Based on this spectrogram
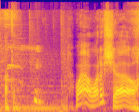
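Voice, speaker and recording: A man's voice: on the low side, moderate pace, a little mellow, soft background music. A man hosting a comedy podcast, improvising chat and mock interviews with a mock-sincere, hesitant delivery.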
